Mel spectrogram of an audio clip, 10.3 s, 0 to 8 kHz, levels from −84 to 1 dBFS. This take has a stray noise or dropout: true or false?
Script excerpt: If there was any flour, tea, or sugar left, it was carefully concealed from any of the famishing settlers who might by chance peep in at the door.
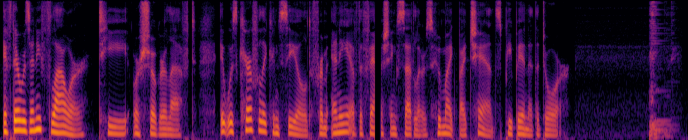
true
